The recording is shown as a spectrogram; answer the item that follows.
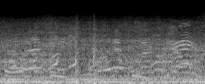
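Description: Raft riders' voices talking over a steady low hum on the river rapids ride.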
